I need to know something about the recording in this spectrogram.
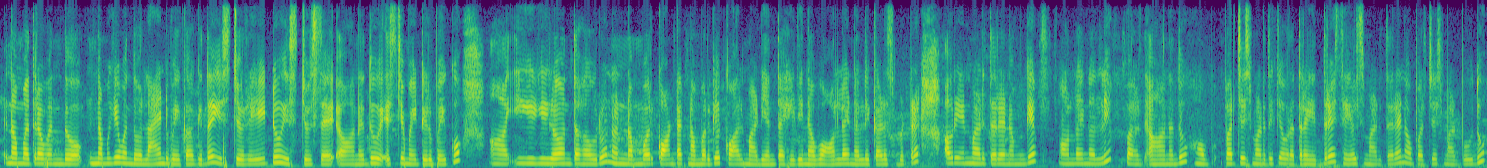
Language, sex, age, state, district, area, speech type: Kannada, female, 18-30, Karnataka, Mysore, rural, spontaneous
